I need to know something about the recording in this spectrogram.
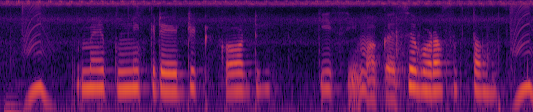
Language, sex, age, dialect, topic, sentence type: Hindi, female, 25-30, Awadhi Bundeli, banking, question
